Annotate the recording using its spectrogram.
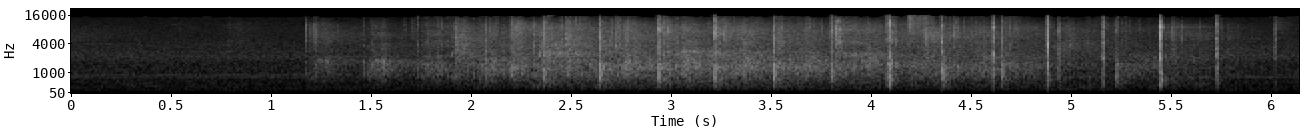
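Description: Audience applause that starts about a second in and quickly fills out. It then thins to a few scattered single claps that die away near the end.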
